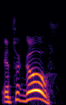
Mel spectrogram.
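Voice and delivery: high, loud cry of alarm; terrified cry. Acted. Pastor voicing the frightened disciples on the boat, a loud high cry. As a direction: shout it like sailors seeing a ghost. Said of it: "they cried".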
